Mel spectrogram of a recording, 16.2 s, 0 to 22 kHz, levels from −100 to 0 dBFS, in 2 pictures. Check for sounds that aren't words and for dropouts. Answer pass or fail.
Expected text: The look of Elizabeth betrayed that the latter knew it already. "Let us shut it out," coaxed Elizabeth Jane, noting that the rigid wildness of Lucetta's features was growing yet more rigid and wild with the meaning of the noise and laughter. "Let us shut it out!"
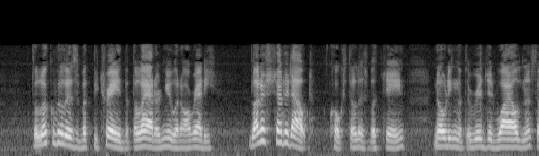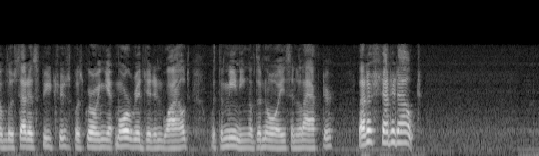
pass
